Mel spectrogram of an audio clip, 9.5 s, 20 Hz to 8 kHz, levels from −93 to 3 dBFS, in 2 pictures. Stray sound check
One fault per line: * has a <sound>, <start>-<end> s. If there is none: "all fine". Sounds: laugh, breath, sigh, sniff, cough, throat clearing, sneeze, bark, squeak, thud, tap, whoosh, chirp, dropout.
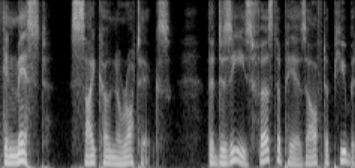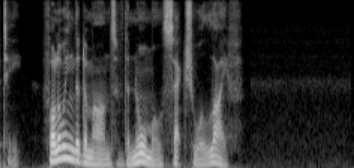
all fine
